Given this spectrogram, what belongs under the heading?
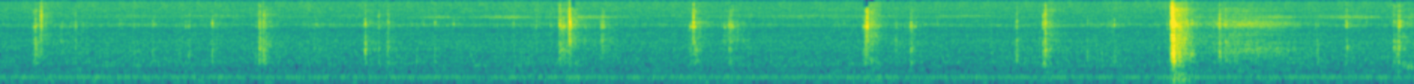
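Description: Steady light tapping on a computer keyboard as text is typed, a string of soft close clicks over a constant low hum, with one louder keystroke near the end and no talking.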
